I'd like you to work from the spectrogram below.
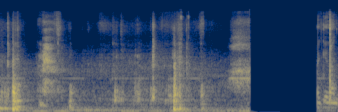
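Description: A small oven is slid out of a storage drawer in a truck cab, with a series of sliding and knocking thumps and clatters over about three seconds, then a brief silence and another bump.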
